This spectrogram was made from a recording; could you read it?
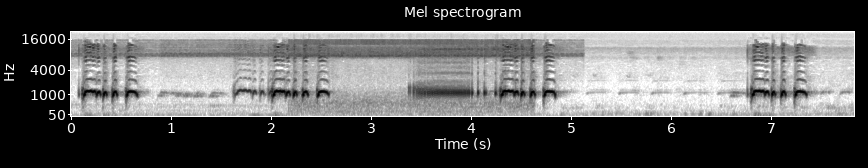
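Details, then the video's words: Local zebra dove in lively fast 'ngayer engkel' song to draw other doves into singing: crisp rolling coo phrases repeated every two seconds or so, with one short rushing noise in the middle. "Suara perkutut lokal gacor ngayer engkel cepat mengajak gacor ampuh buat pancingan"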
